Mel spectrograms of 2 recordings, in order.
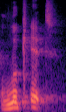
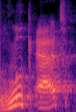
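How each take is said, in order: First: The second word is reduced to sound like 'it'. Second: The second word has a full 'at' vowel.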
